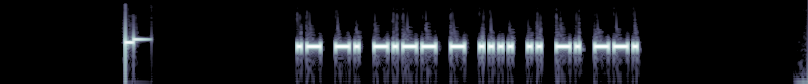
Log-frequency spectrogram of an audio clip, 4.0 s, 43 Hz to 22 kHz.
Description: Morse code, heard as a keyed tone, about 53 wpm, 700 Hz. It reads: ANYTHING
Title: Sentences from Top 1000 Words - New Word Drill - 50wpm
